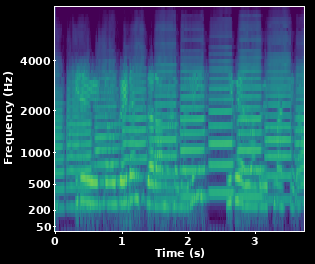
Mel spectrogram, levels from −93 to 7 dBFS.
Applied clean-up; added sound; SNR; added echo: none; Trumpet; 2 dB; none.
